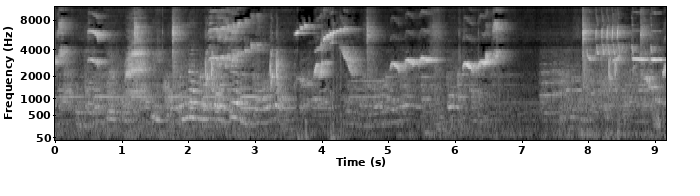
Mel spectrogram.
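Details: Sunda robin in a masteran song-tutor recording, described as vigorous and spirited: a dense, varied run of squawky harsh notes mixed with clear whistled slurs rising and falling, with a short pause near the end before the song resumes.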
